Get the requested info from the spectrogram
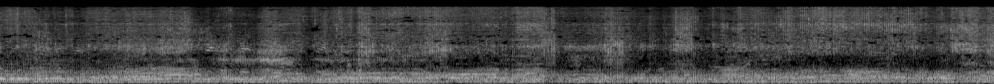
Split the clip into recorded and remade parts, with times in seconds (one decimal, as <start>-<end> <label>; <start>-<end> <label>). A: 0.0-0.6 recorded; 0.6-1.6 remade; 1.6-9.9 recorded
